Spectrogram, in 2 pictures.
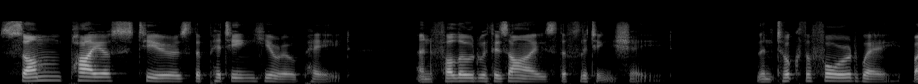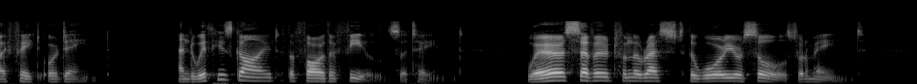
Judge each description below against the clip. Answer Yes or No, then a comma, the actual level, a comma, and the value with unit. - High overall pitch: No, medium, 155 Hz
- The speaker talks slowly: Yes, slow, 130 wpm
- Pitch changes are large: No, average, 3.9 semitones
